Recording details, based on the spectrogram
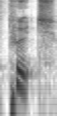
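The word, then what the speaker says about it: Puig: lot of them yes that is how you pronounce it's Pooch that's how you pronounce it but anyway when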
